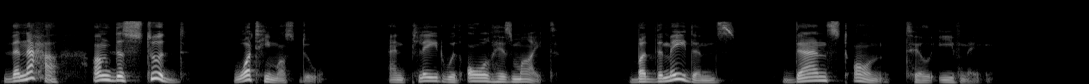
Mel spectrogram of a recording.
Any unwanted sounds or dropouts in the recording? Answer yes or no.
no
